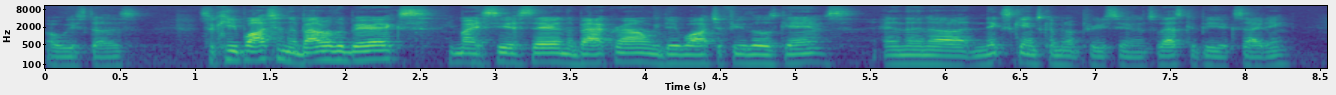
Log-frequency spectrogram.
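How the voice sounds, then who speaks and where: This man speaks at a very fast pace with ordinary pitch variation. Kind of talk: casual vlog chat. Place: home room. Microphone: webcam.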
